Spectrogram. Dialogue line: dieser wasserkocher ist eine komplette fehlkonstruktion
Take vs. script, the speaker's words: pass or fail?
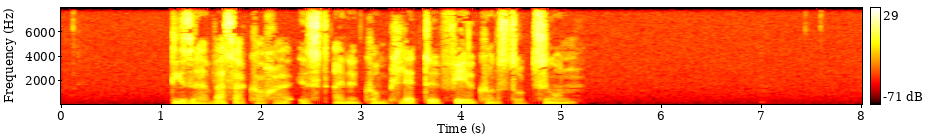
pass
